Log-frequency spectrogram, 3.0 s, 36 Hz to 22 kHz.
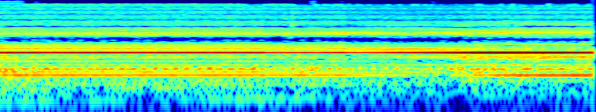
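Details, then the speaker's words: Calrad (possibly Seiko) 7-tube AM/FM radio after new 12BE6 and BA6 tubes, FM section: only steady low hum and faint thin tone, tiny IF signal at the selector; IF cans appear turned far out of alignment, to be retuned at 10.7 MHz. "The selector and I got a very tiny little IF signal there."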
